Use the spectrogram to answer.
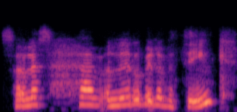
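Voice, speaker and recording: Woman, from Australia, hoarse, gravelly, lowish voice, chatty craft tutorial, dull lo-fi audio. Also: normal speed. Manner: chatty, steady step-by-step instructions. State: hoarse after laryngitis, coughing. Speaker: card-making host. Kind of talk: live craft demonstration.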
